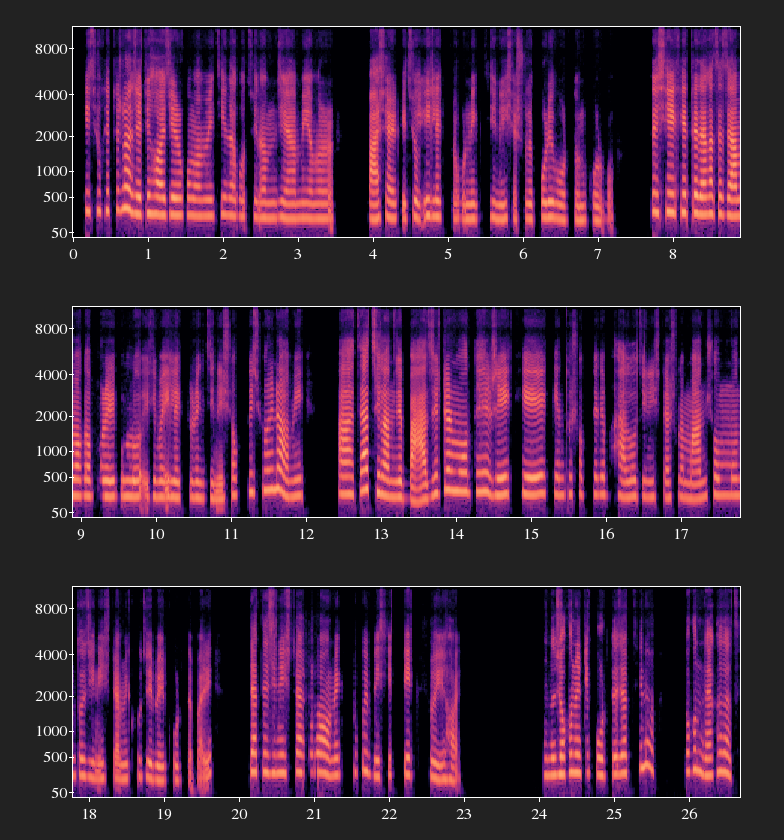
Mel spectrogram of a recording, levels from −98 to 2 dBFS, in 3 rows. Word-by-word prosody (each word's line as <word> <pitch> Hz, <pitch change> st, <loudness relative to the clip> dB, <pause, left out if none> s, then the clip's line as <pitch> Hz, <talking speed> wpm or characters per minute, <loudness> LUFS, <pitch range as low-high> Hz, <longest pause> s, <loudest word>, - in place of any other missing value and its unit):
কিছু 295 Hz, 0 st, -4 dB
ক্ষেত্রে 305 Hz, +1 st, -4 dB
না -, -, +9 dB
যেটি 255 Hz, +1 st, +3 dB
হয় 250 Hz, -1 st, +6 dB
যেরকম 245 Hz, 0 st, +2 dB
আমি 235 Hz, 0 st, -2 dB
চিন্তা 245 Hz, -2 st, -1 dB
করছিলাম 215 Hz, -2 st, -4 dB
যে, 220 Hz, -, -1 dB
আমি 205 Hz, +1 st, -3 dB
আমার 200 Hz, 0 st, -2 dB, 0.6 s
বাসার 205 Hz, +2 st, +3 dB
কিছু 200 Hz, +3 st, -2 dB, 0.2 s
ইলেকট্রনিক 200 Hz, -, -3 dB, 0.2 s
জিনিস 200 Hz, -1 st, -2 dB
আসলে 200 Hz, -1 st, -4 dB
পরিবর্তন 195 Hz, -4 st, -1 dB
করবো। 180 Hz, -1 st, -5 dB, 0.5 s
তো 290 Hz, -, -2 dB
সেই 285 Hz, -1 st, +7 dB
ক্ষেত্রে 275 Hz, -1 st, +4 dB
দেখা 255 Hz, +1 st, +7 dB
যায় 255 Hz, -, 0 dB
যে, -, -, 0 dB
জামাকাপড় 230 Hz, 0 st, +4 dB
এগুলো 225 Hz, 0 st, -1 dB
এ -, -, -3 dB
কিংবা 220 Hz, -1 st, -1 dB
ইলেকট্রনিক 215 Hz, -1 st, -2 dB
জিনিস 100 Hz, +1 st, -3 dB
সবকিছুই 285 Hz, +5 st, -3 dB
না 320 Hz, -, +8 dB
আমি 225 Hz, +1 st, -2 dB, 0.6 s
আ -, -, +6 dB, 0.2 s
চাচ্ছিলাম 285 Hz, -7 st, +6 dB
যে, 220 Hz, -, +5 dB
বাজেটের 260 Hz, -, +4 dB
মধ্যে 290 Hz, 0 st, +1 dB, 0.2 s
রেখে 255 Hz, +1 st, +3 dB, 0.3 s
কিন্তু 250 Hz, 0 st, -6 dB
সবথেকে 250 Hz, 0 st, -6 dB, 0.2 s
ভালো 220 Hz, -2 st, -1 dB
জিনিসটা 220 Hz, -1 st, -7 dB
আসলে 220 Hz, +1 st, -8 dB
মান 200 Hz, +1 st, +2 dB
সম্বন্ধ 240 Hz, -1 st, -4 dB, 0.2 s
জিনিসটা 205 Hz, -1 st, -6 dB
আমি 195 Hz, 0 st, -3 dB
খুঁজে 230 Hz, -2 st, -5 dB
বের 180 Hz, -1 st, 0 dB
করতে 185 Hz, -1 st, -8 dB
পারি। -, -, -3 dB, 0.5 s
যাতে 285 Hz, 0 st, +2 dB
জিনিসটা 275 Hz, +1 st, -2 dB
আসলে 280 Hz, +1 st, -5 dB
অনেকটুকুই 270 Hz, +5 st, -5 dB
বেশি 230 Hz, +2 st, -5 dB, 0.2 s
টেকসই 235 Hz, -5 st, -2 dB
হয়। 180 Hz, -, -5 dB, 1.1 s
কিন্তু 245 Hz, 0 st, -2 dB
যখন 265 Hz, +3 st, +3 dB
এটি 270 Hz, 0 st, -7 dB
করতে 245 Hz, +1 st, 0 dB
যাচ্ছি 270 Hz, +5 st, -2 dB
না, 385 Hz, -, 0 dB, 0.5 s
তখন 315 Hz, +2 st, -2 dB
দেখা 245 Hz, +4 st, -1 dB
যাচ্ছে 260 Hz, -4 st, -3 dB
240 Hz, 155 wpm, -23 LUFS, 215-265 Hz, 1.1 s, না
